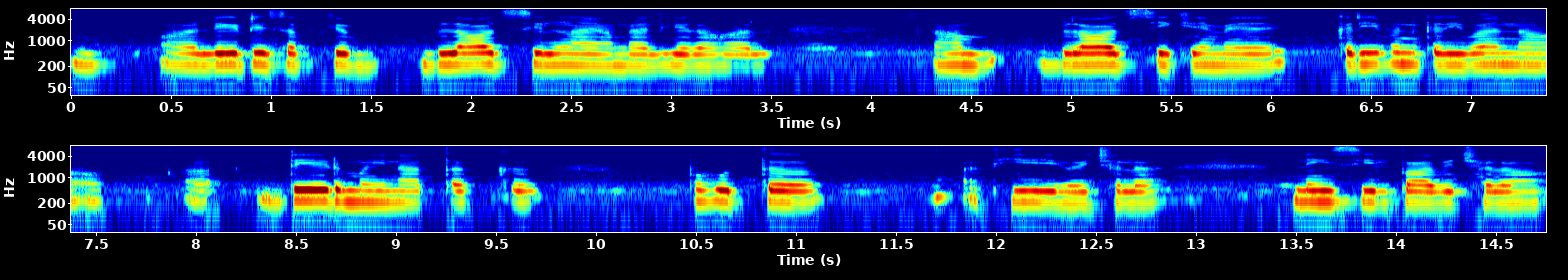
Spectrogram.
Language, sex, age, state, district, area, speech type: Maithili, female, 30-45, Bihar, Madhubani, rural, spontaneous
